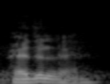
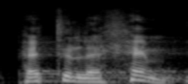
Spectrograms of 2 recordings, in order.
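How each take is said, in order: First: Said in the usual way. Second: "베틀레헴"을 베트와 레헴으로 나누어 발음; 히브리어식 발음. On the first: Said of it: "히브리어로 보시면". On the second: Shown as a demonstration. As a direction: say "베틀레헴" the Hebrew way, with a T sound after 베. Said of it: "히브리 측으로 읽으면 이거예요". ("베틀레헴"을 히브리어식으로 또박또박)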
